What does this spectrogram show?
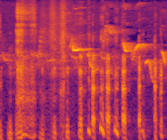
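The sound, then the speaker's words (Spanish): Birds chirp in a quick, steady run of repeated calls, clear, with faint outdoor ambience underneath and no one talking, on a riverbank while someone is fishing. “Sí, porque yo no saco peces, entonces oigo pájaros.”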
